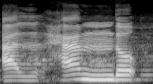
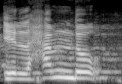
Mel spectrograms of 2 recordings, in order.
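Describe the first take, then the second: First: The word begins with an a vowel. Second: The word begins with an i vowel. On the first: The speaker calls it right. "hamzah wasol dibaca fa fathah ketika bertemu dengan lam ta'rif" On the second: The speaker calls it wrong. "Jangan dibaca ilhamdu"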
